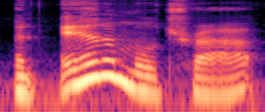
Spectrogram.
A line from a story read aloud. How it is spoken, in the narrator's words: exclaimed Cindy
